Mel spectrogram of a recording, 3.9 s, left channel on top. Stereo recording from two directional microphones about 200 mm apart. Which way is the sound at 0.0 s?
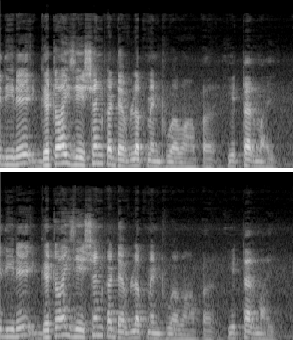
50° left (ahead or behind).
